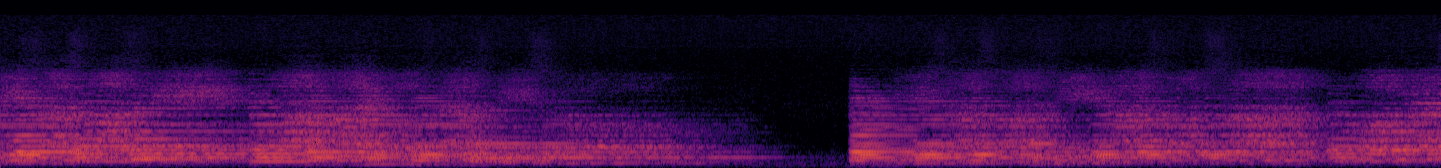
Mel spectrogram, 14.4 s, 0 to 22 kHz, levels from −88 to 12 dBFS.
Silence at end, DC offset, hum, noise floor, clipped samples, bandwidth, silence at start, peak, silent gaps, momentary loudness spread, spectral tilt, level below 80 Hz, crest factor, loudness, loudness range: 0 s; under 0.1%; none; -64 dBFS; under 0.1%; 16 kHz; 0 s; -22 dBFS; none; 10 LU; -6.5 dB/octave; -74 dBFS; 16 dB; -37 LUFS; 5 LU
